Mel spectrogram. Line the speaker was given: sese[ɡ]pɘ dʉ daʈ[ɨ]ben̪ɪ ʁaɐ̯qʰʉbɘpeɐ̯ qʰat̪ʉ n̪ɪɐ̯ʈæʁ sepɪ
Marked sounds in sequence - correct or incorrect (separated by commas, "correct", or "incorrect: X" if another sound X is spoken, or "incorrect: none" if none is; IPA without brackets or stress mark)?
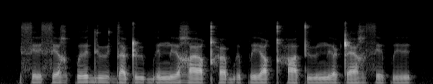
incorrect: ʁ, incorrect: ʉ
